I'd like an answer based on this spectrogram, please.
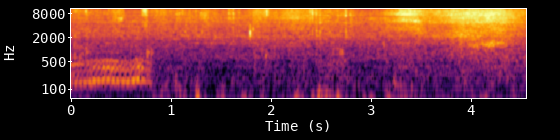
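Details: Central Asian Shepherd Dog (Alabai) puppies: a short, low, rumbling growl in the first second, then quiet background noise with faint knocks.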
